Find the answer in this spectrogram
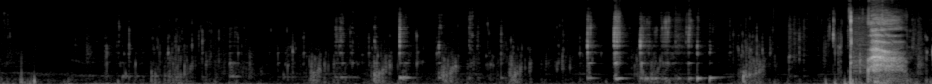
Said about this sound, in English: Let me get a big thing of water. This has been my move, is like just chugging a big thing of water. Not like a ton of it, but I'm going to chug some water.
